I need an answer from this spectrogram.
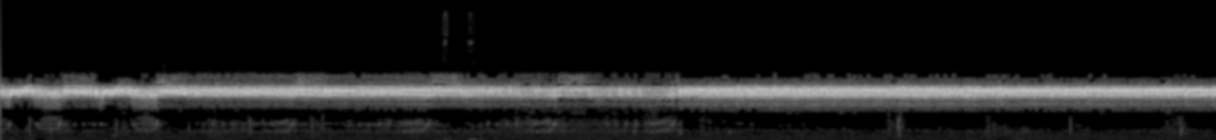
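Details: Cicada song for calming white noise: a steady, dense high-pitched buzzing drone that holds without pause, briefly softening around the fifth second, with faint chirps from other creatures beneath.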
